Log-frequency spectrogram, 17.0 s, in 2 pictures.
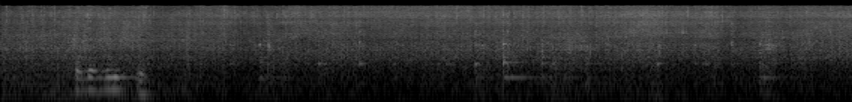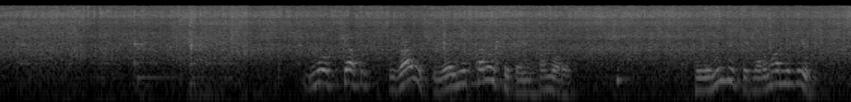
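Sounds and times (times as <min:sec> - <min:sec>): mushrooms sizzling in frying pan: 0:00.0 - 0:17.0.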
